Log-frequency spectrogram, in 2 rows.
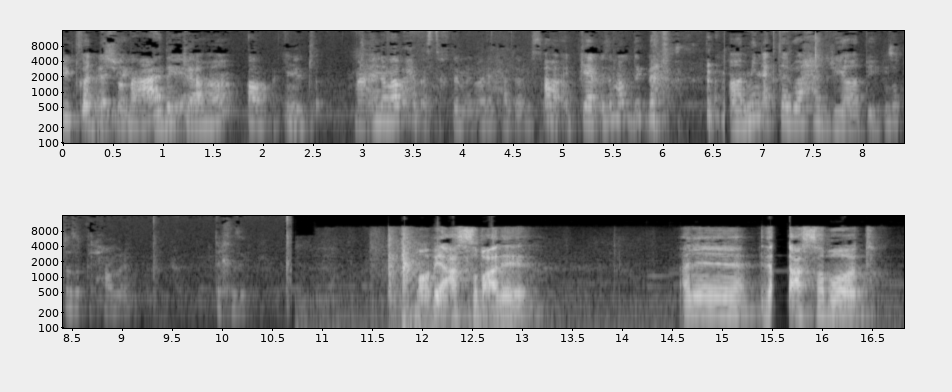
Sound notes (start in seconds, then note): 5.9 chuckles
